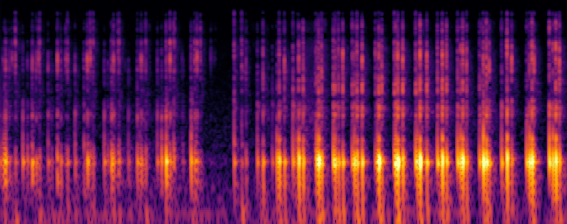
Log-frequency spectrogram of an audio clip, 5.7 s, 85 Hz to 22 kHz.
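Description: A small, clear, partly full plastic hand sanitizer bottle is tapped, scratched and turned in the hands with long nails. About thirty short, dry clicks and scratches come in irregular bursts, each with a hollow plastic tone near 420 Hz and bright edges. After a brief pause near the two-second mark, the taps return louder and more evenly spaced.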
